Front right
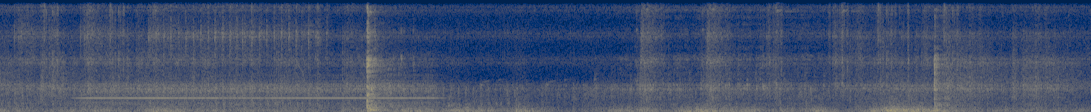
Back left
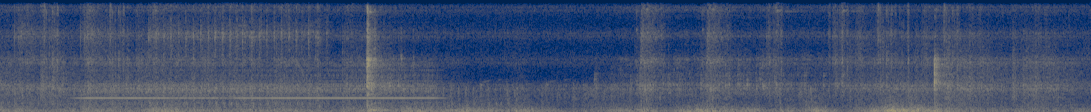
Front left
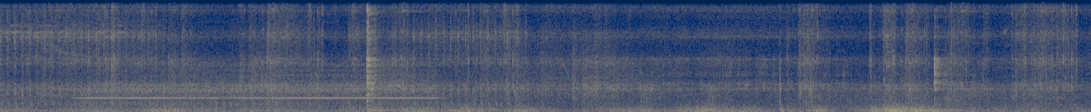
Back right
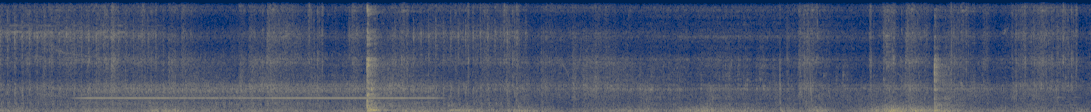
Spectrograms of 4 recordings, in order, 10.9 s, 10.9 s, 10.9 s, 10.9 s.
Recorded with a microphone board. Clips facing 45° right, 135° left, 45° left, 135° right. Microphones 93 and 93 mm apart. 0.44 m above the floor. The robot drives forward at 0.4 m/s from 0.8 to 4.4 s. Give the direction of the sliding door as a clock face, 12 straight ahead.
3 o'clock.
